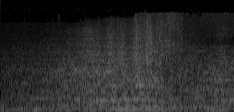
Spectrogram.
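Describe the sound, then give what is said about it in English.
Race cars passing during IMSA WeatherTech Sports Car Championship qualifying on the Long Beach street circuit, a continuous engine roar that swells toward the middle and eases slightly afterward. “Let's let another couple of cars go through.”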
